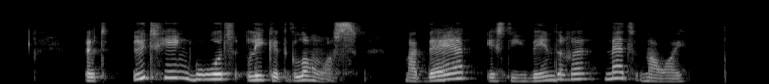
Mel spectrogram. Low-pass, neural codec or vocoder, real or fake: 7.2 kHz; codec, 16 kHz, 4.8 kbps, FACodec; fake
